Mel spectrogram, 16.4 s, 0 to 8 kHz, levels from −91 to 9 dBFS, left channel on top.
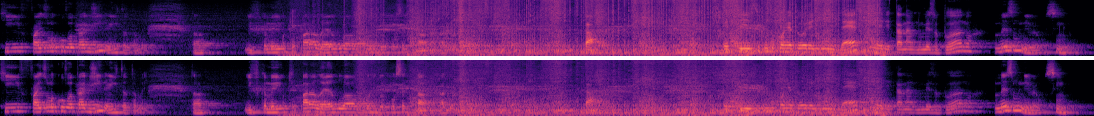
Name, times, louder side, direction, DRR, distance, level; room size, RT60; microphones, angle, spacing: voice 1, 0.0-2.3 2.9-3.1 3.7-6.9 14.9-16.0, right 3 dB, 75° right, 0.6 m, -32 dB
sound 1, 1.1-11.5, left 2 dB, 30° left, 1.5 m, -50 dB
sound 2, 4.1-13.2, left 2 dB, 55° left, 0.8 m, -33 dB
voice 2, 10.8-14.6, left 6 dB, 85° left, 0.4 m, -29 dB
6.3 x 4.9 x 3.0 m
head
